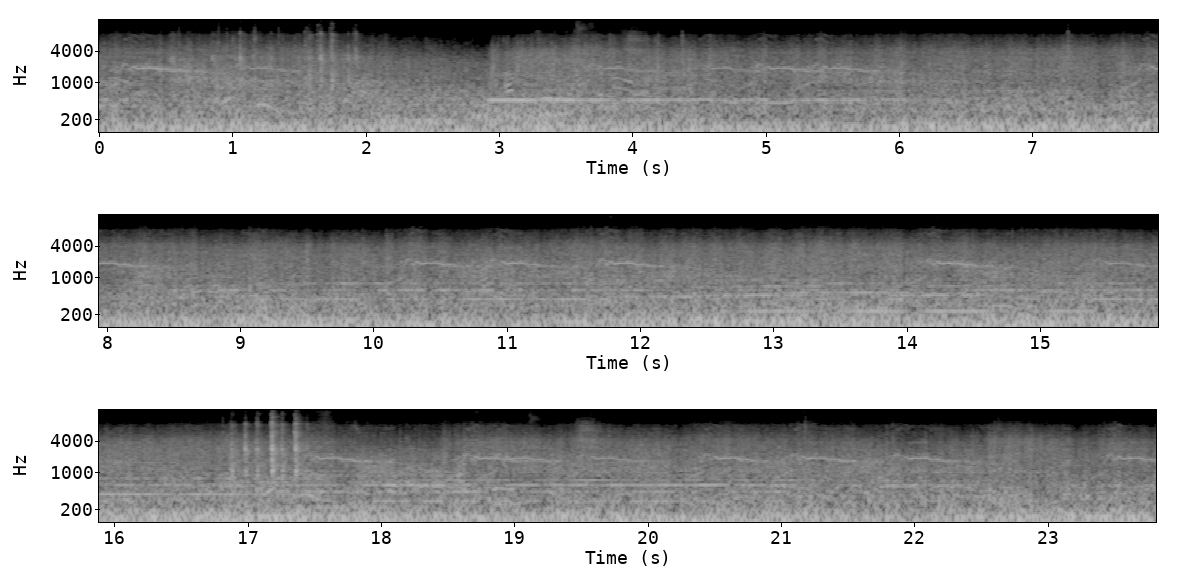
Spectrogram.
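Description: Winged creatures screech again and again.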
